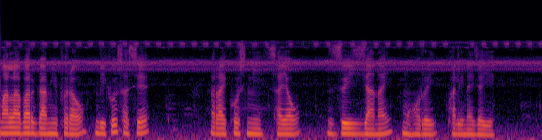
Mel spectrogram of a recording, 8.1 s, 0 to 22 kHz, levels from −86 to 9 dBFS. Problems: none marked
